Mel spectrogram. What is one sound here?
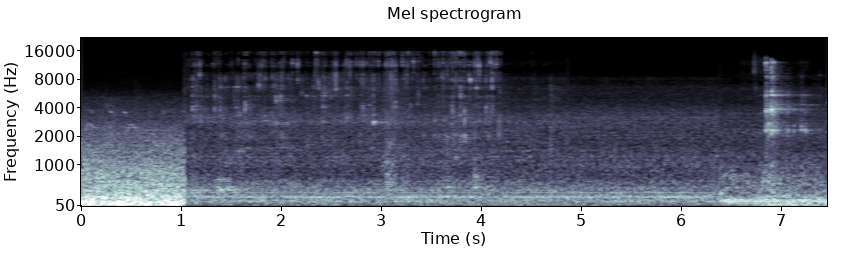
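Liquid pours into a glass jar.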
